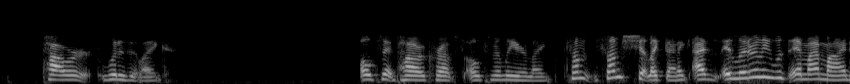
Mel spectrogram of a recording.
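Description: No faults in this speech; the AMR narrowband mobile codec path holds everything below 4 kHz as that codec should, with only the light coding texture that fits its 12.2 kbps mode.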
